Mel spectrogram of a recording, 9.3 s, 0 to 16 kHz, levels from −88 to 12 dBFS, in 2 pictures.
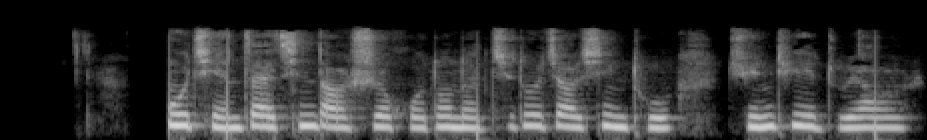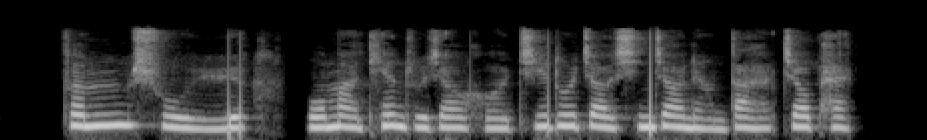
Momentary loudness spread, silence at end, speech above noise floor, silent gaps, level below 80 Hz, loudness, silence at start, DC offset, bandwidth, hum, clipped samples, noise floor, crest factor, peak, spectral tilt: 7 LU; 0.4 s; 34 dB; none; -56 dBFS; -18 LUFS; 0.85 s; under 0.1%; 8.2 kHz; none; under 0.1%; -51 dBFS; 16 dB; -2 dBFS; -4 dB/octave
